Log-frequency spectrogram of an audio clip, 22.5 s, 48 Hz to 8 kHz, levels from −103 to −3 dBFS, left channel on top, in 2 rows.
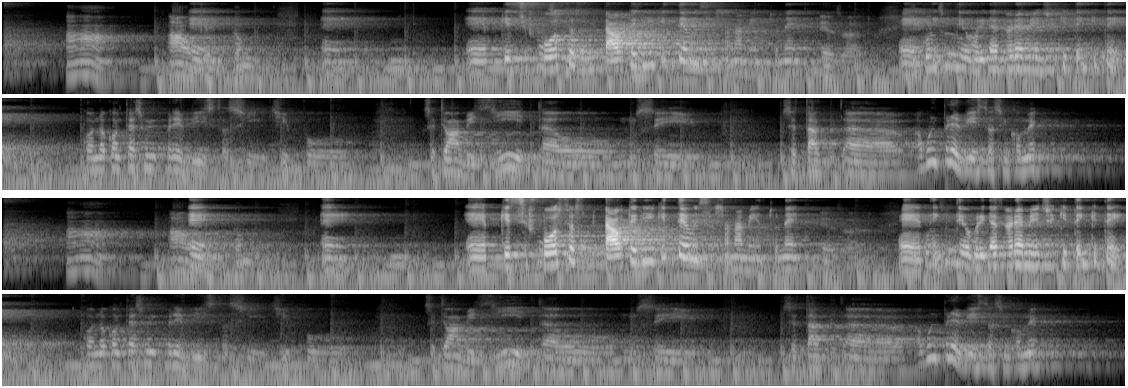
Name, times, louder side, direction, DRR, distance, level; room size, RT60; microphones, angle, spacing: voice 1, 0.6-1.2 1.6-2.6 3.8-4.1 5.3-6.0 6.3-6.5 8.2-10.5 12.0-14.8 15.5-18.3 19.0-21.6, left 3 dB, 35° left, 10 dB, 0.3 m, -42 dB
sound 1, 1.4-19.7, equal, 50° left, 1.3 m, -48 dB
voice 2, 3.2-3.5 4.6-5.8 6.0-8.0 9.0-11.2, right 6 dB, 45° right, 10 dB, 0.4 m, -29 dB
14.5 x 5.1 x 4.0 m, 2.7 s
head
